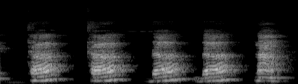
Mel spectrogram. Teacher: ಹಲ್ಲುಗಳನ್ನ touch ಆಗಿ ಹಲ್ಲು ನೆಲಗಲ್ಲಿ touch ಆಗಿ ಉಚ್ಚಾರಣೆ ಮಾಡತಕ್ಕಂತ ಅಕ್ಷರಗಳು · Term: ದಂತ್ಯ ಅಕ್ಷರಗಳು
